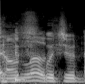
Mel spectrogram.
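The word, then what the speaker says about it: Tone Loc: Are you sure it's Tone Loke? Is that really true? Tone Loke? – 100%. – Okay. Wow, I should have looked that up. – I have been completely saying it wrong my entire life.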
